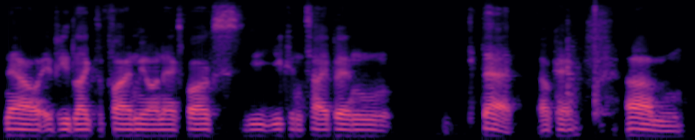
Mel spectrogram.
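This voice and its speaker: Deep-voiced man in his forties, rambling. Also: completely flat delivery, takes it slowly, slight background noise. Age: 40s. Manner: rambling, jokey, stumbles over words. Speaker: guest co-host. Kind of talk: casual chat. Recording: dull lo-fi audio.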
